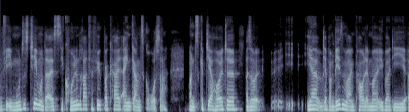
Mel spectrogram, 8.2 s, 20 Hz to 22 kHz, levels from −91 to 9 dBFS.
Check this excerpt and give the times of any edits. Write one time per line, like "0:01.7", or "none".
0:02.6
0:03.6
0:04.8
0:06.4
